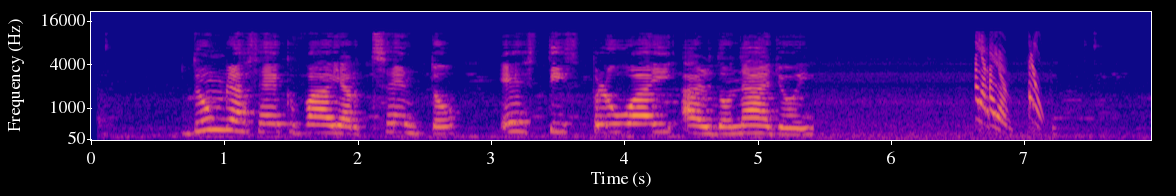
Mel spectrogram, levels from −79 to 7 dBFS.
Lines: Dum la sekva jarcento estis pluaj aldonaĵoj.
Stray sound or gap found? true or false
true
